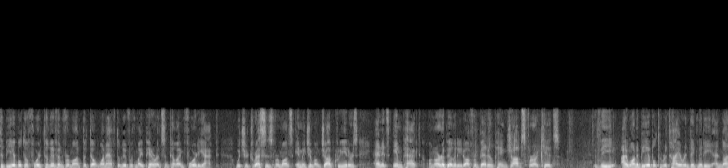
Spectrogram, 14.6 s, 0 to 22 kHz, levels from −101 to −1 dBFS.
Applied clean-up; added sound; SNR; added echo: none; none; none; none.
